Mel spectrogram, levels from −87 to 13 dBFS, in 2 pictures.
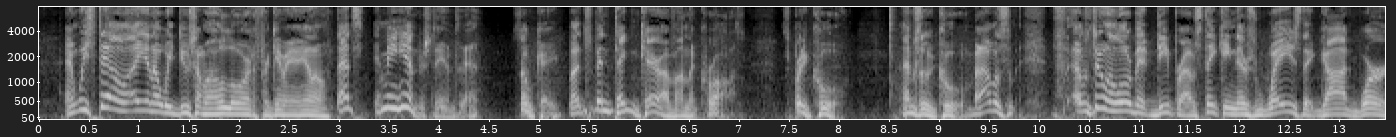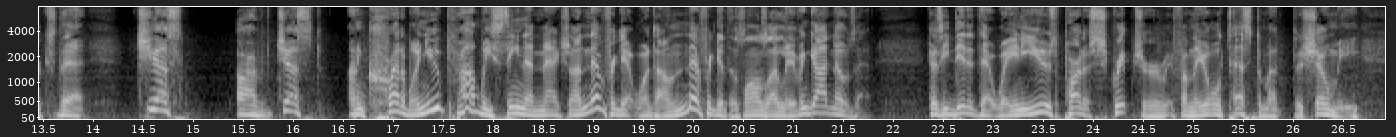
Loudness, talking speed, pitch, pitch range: -15 LUFS, 225 wpm, 140 Hz, 115-170 Hz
